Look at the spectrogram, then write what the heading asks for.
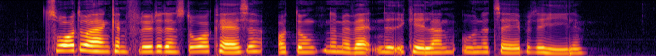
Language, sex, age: Danish, female, 45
